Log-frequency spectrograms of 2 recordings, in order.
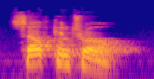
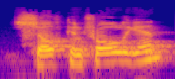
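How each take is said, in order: First: Self-control. said slowly with a falling close; Self-control with a falling tune; slow firm answer. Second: Rising question on self-control; Self-control again? with a questioning rise on again; asking tune. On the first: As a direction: settle it, slow and final. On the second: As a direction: ask it back, rising at again. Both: Shown as a demonstration.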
